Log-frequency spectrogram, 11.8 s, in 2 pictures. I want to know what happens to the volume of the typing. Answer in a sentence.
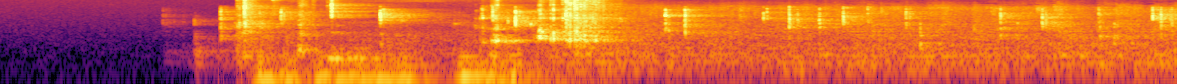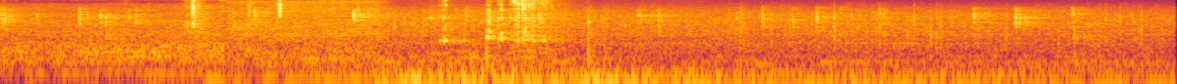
The volume of the typing goes down.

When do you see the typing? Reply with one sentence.
The typing can be heard from 0.9 to 11.4 s.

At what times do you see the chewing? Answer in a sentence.
The chewing can be heard from 1.1 to 3.1 s and from 6.8 to 8.8 s.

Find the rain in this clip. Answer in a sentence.
You can hear the rain from 2.7 to 11.7 s.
